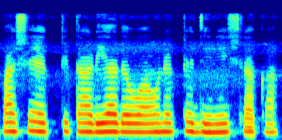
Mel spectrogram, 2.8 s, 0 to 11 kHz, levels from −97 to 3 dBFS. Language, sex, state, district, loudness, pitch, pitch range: Bengali, female, Assam, Hailakandi, -15 LUFS, 205 Hz, 200-210 Hz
